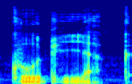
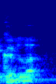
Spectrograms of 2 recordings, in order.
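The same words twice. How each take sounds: First: It is said in a sinister, menacing voice. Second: It is said in a normal voice.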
